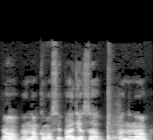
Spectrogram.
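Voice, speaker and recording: A man's voice: high voice, slight background noise. A young man with a non-native French accent, chatting casually in a vlog and stumbling through lots of fillers and restarts. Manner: halting and unsure, many fillers and restarts. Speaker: YouTuber showing his CD collection.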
